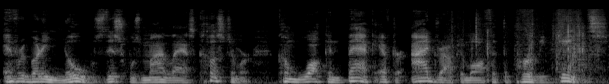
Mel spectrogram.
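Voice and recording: The speaker is reading aloud in a natural voice. The pitch variation is ordinary.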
